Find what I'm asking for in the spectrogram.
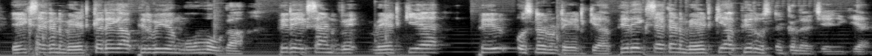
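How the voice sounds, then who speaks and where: A man's voice: sits high, a bit bright. A young man with a Pakistani Urdu accent teaches a programming tutorial while working on screen. He explains step by step, mixes in English coding terms and often checks in with "theek hai?".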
